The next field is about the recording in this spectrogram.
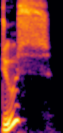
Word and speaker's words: douse: The third form of douse, you can also pronounce it deuce.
